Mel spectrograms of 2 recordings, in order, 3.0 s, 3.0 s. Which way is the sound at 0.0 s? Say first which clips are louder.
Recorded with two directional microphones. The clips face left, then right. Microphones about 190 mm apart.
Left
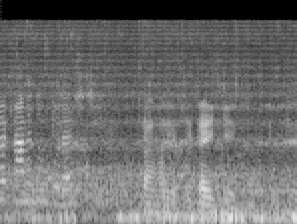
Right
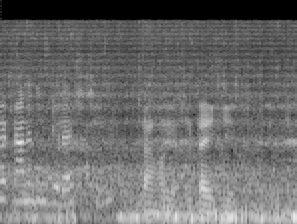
Right 1 dB; 15° right (ahead or behind).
